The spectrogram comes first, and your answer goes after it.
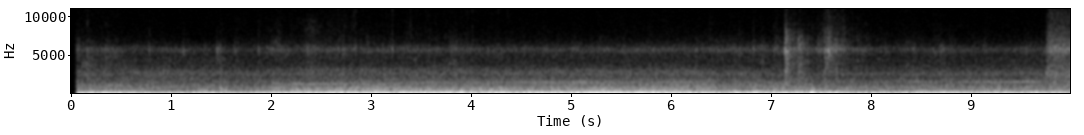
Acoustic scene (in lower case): bus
